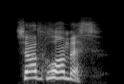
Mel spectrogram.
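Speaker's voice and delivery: very high, very loud shriek of pain. Narrating a scene where a guy gets splashed in the face, his cry: screaming in pain. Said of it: "and as he like screams".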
